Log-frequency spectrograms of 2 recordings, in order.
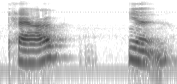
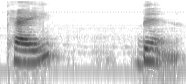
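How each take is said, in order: First: The first vowel is a short A sound. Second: The first vowel is a long A sound. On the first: The speaker calls it right. "this would make the short A sound in cab" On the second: The speaker calls it wrong. "That would make it a long vowel"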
